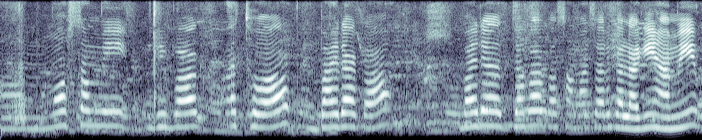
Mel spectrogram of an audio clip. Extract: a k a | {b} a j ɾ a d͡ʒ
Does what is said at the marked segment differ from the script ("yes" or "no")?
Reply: no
